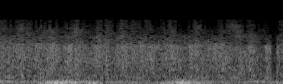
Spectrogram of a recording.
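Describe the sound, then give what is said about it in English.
An audience applauds as a volunteer comes up to help with a VideoJack attack demonstration, many hands clapping in a dense, steady wash of sound that holds at an even, moderate loudness for the full few seconds, with no voices over it. “Round of applause.”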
